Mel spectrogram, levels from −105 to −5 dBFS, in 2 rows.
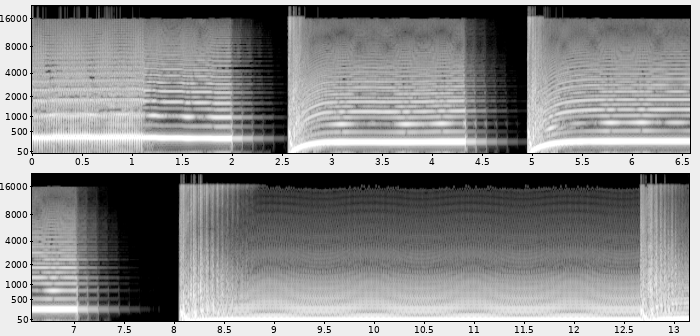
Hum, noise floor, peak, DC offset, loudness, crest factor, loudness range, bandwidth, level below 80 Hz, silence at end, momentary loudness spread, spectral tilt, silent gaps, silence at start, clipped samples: none; -63 dBFS; 0 dBFS; under 0.1%; -7 LUFS; 4 dB; 4 LU; 17 kHz; -8 dBFS; 0 s; 5 LU; -6.5 dB/octave; 7.85-8.04 s; 0 s; under 0.1%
